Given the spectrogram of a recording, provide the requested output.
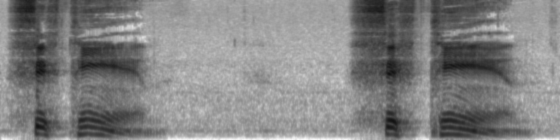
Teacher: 唇閉じない。fifteen で唇閉じちゃうと、fifteen で m、fifteen って言ってるかとネイティブは思いますので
